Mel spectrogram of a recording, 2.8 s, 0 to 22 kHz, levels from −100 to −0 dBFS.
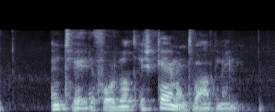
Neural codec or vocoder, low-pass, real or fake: codec, 16 kHz, 4 kbps, X-Codec, HuBERT features, trained on general audio; 7.2 kHz; fake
